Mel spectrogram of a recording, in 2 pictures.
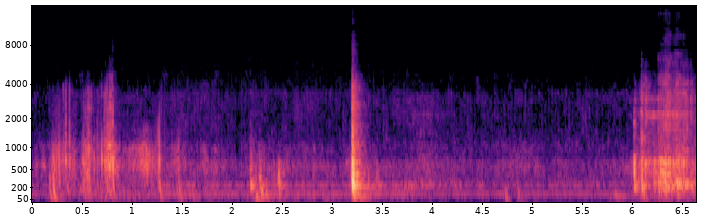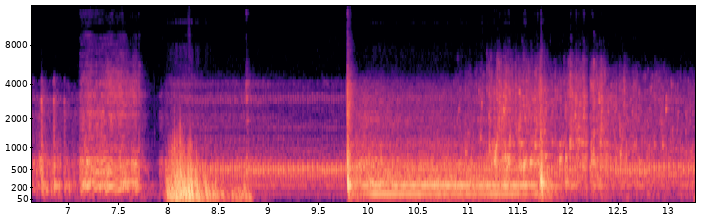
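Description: An LG ThinQ MEGA Ultimate washer on its hand wash cycle sloshes water in short, separate bursts of agitation, each followed by quiet pauses, with a few clicks and a brief rushing surge of water.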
